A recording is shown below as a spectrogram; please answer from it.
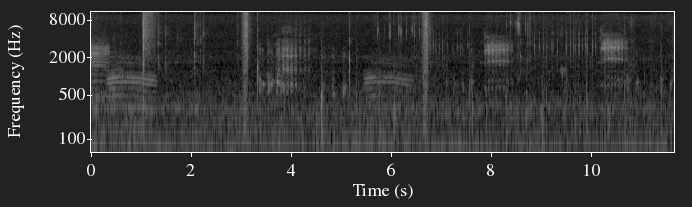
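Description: Sheep bleat several times in a farm video game, short wavering calls spread across the scene alongside other livestock noises and faint clicking, with no talking.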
